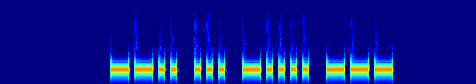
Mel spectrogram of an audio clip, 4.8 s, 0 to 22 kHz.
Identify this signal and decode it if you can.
Morse code, heard as a keyed tone, about 20 wpm, 700 Hz. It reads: ZS6O
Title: DXCC-100 Call Signs - 4 Characters - Repeated 3x - 20wpm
